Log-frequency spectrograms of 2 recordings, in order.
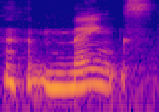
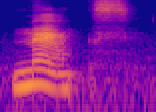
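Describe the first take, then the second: First: The vowel sounds like the letter A. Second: The vowel sounds like the vowel in man. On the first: "I've always heard it Manx, like A" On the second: "So like man with an X on the end"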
